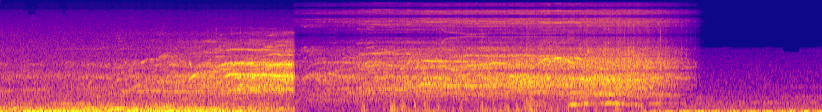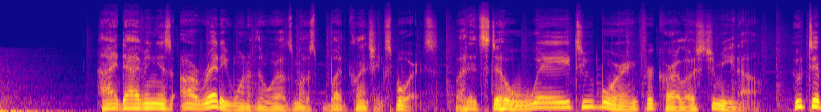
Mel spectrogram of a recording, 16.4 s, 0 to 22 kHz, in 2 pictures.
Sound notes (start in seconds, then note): 2.2 audience cheering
